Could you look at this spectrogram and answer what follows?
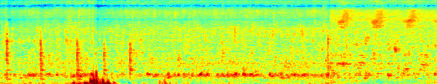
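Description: Oil heating and frying in a pan while fish curry is being made, a steady close sizzle with a clunk of stirring early on and faint clinks later.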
